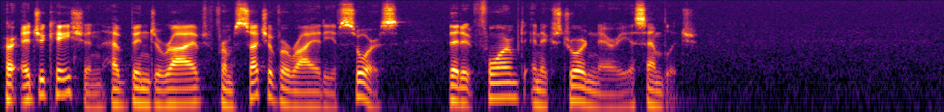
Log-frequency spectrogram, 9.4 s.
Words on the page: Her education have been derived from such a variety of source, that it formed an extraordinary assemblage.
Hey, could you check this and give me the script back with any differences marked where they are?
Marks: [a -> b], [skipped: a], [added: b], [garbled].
Her education have been derived from such a variety of source, that it formed an extraordinary assemblage.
